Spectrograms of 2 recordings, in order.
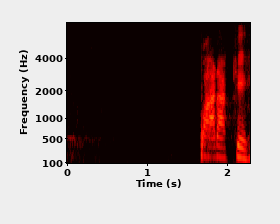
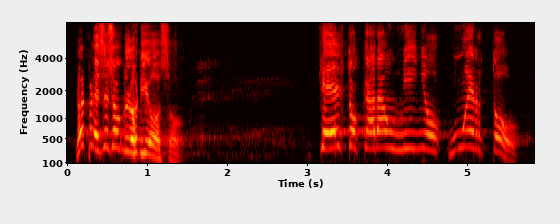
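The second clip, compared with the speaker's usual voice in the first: higher, louder preaching voice; fervent preaching; 5 semitones higher, 5 dB louder than usual. Acted. Preacher stirring the congregation about Jesus' miracles, fervent preaching. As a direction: preach it with rising fire.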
